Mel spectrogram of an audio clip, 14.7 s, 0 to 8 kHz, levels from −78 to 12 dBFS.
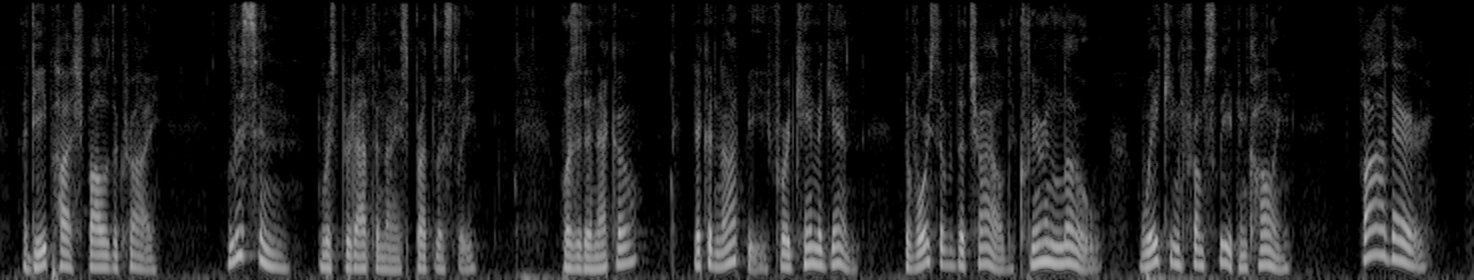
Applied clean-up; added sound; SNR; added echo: none; none; none; none.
